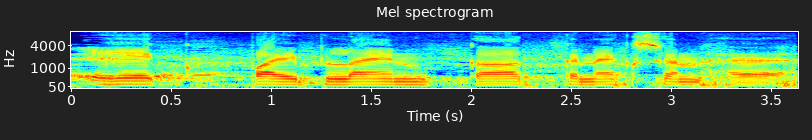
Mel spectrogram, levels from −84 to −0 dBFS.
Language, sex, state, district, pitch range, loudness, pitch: Hindi, male, Haryana, Charkhi Dadri, 115-125 Hz, -15 LUFS, 120 Hz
